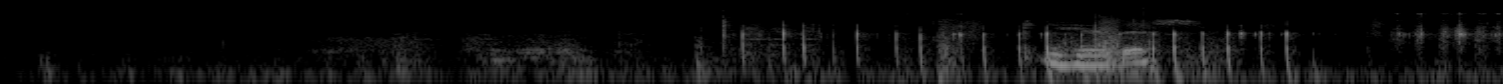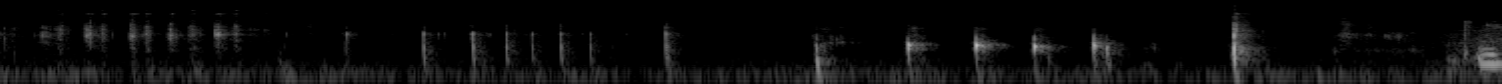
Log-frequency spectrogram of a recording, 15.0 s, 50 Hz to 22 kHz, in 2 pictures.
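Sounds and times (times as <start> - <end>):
crackly clicks: 3.5 - 11.0.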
